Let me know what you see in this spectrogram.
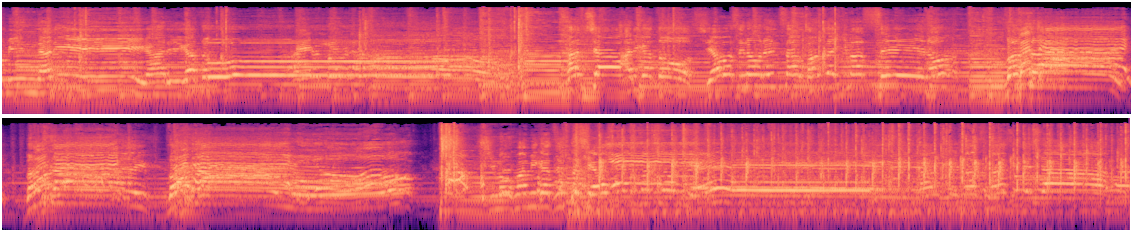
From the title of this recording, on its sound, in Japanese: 弾き語りライブ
